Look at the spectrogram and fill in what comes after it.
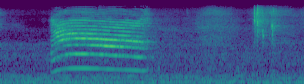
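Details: Munchkin cat Chacha, short-legged, shrieking during its annual bath. One steady, strongly harmonic meow about a second long, then brief splashes and clicks.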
